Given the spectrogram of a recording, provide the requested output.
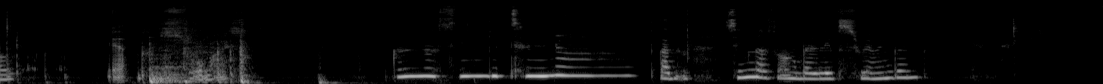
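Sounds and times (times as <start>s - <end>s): girl singing: 3.9s - 9.3s.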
